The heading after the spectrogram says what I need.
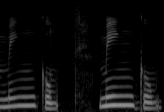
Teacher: نون ساکن کے بعد حروف اخفا میں سے کاف آ رہا ہے، اسی لیے ہم نے نون ساکن پر اخفا کیا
